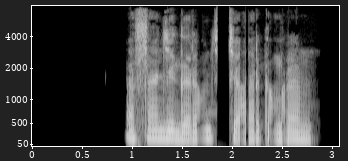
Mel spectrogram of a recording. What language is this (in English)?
Lasi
